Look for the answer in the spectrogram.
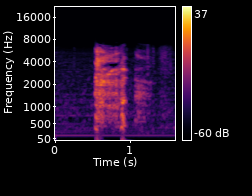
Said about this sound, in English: which I have i cough. sorry.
